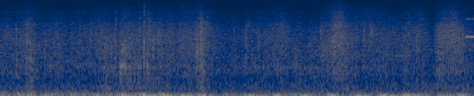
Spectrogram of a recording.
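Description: Uneven low rumble of handling or wind noise on the microphone, with light rustling as the nylon backpack and its rain cover are handled.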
